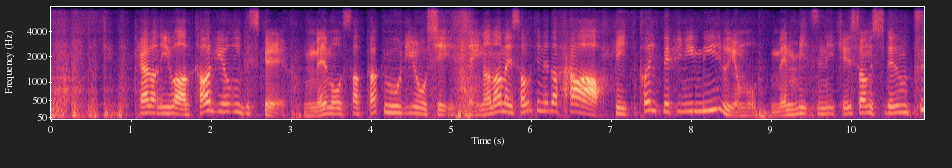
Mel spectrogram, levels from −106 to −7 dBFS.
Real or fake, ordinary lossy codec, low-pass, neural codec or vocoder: fake; Opus, 32 kbps; 7.2 kHz; codec, 16 kHz, 0.3 kbps, FocalCodec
